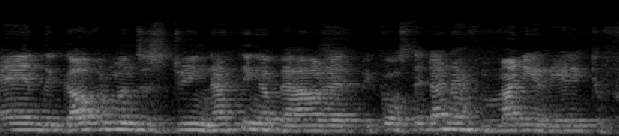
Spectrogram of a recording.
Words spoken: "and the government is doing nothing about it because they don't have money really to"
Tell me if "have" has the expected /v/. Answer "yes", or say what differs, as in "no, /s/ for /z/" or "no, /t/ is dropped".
yes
